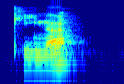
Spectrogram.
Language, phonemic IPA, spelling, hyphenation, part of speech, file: German, /ˈçiːna/, China, Chi‧na, proper noun, De-at-China.ogg
- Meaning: China (a country in East Asia)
